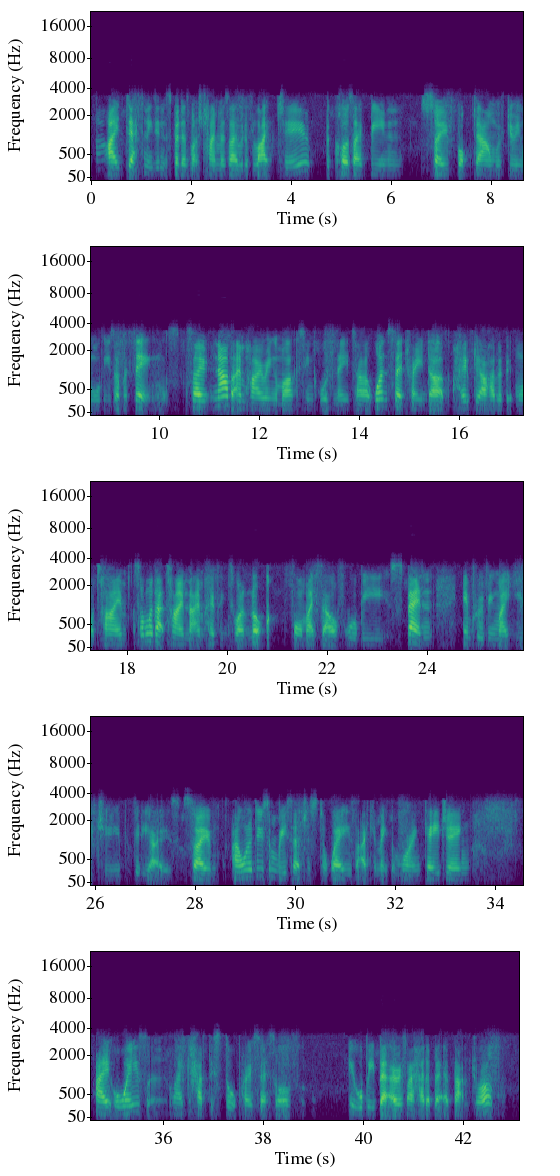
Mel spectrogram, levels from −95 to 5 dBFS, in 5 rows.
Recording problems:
phone-call audio; poor line; nothing above 3.5 kHz
wrong speed and pitch; too slow and too low; 0.6 times normal speed
hiss; faint; throughout; 25 dB below the speech

